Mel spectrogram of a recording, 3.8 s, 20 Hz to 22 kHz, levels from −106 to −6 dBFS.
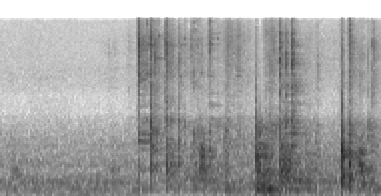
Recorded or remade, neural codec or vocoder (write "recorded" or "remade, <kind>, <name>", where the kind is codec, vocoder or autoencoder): recorded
